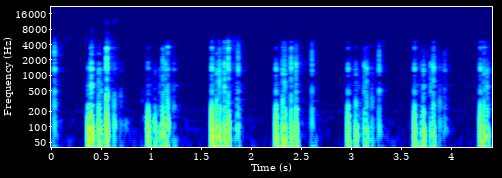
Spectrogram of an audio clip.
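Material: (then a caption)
Silicone. A smartphone in a lilac-purple soft silicone case is held in both hands and tapped with long nails. Quick clusters of soft, dull, low taps with brief clicky edges come in irregular bursts, each dying away instantly with no ring.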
